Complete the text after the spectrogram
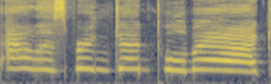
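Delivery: very high, slow drawn-out plea; mock group pleading. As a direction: imitate a crowd begging in falsetto. Everyone calls on her to cast.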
